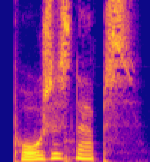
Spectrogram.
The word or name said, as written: porsesnaps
